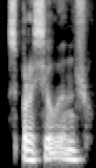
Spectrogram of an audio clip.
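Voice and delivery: ordinary delivery, nothing marked

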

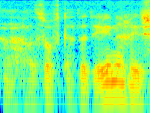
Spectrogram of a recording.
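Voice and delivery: ordinary delivery

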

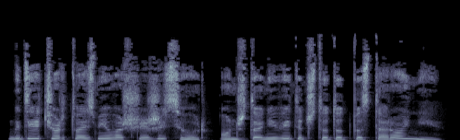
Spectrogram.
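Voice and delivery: high-pitched exasperated demand; irritated, rising temper; seething. A narrator's reading. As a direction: boil over in a high voice, without shouting. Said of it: "закипала Софи".

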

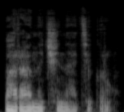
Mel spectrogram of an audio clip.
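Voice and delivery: ordinary delivery, nothing marked

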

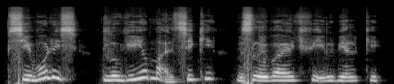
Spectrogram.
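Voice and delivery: high put-on Chinese accent; Chinese coolie voice. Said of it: "Ричи заговорил голосом китайского кули".

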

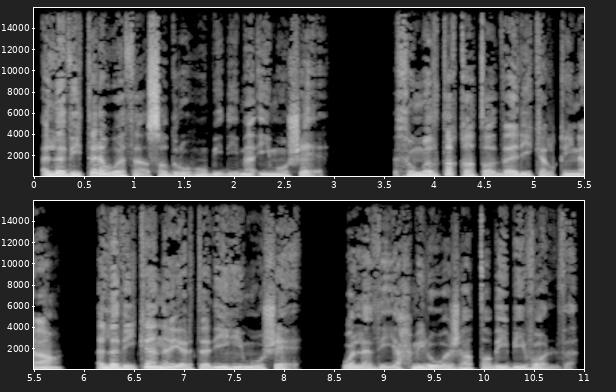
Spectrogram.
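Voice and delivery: ordinary delivery, nothing marked

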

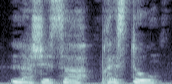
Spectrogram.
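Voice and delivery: high-pitched narrated yell; colonel yelling. A narrator's reading. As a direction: call out a sharp command without full force. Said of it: "hurla le colonel".

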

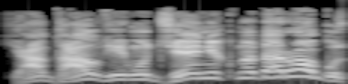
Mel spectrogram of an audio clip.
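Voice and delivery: high-pitched outraged cry. A narrator's reading. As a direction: exclaim it high, frantic with indignation. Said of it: "закричал мистер Тапмен". (возмущённый крик)

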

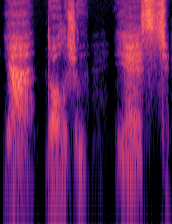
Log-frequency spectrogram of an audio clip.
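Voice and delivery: slow whispered creature voice; gurgling alien voice. Acted. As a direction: breathe it like a hungry beast. Monster voice continues.

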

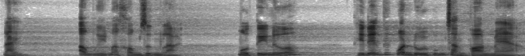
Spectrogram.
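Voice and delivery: put-on a little girl jeering at the shaman; cheeky young girl.

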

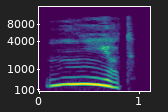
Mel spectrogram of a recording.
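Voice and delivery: high, loud scream of refusal. A narrator's reading. Julia refuses the captor, high loud scream. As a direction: scream no with everything. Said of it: "закричала она".

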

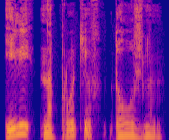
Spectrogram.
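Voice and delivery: ordinary delivery, nothing marked

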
